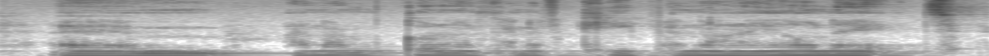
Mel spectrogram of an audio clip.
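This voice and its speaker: A woman's very deep, low voice with noticeable background noise. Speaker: craft vlogger. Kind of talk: casual vlog. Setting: at a kitchen sink. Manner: hesitant, many ums.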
